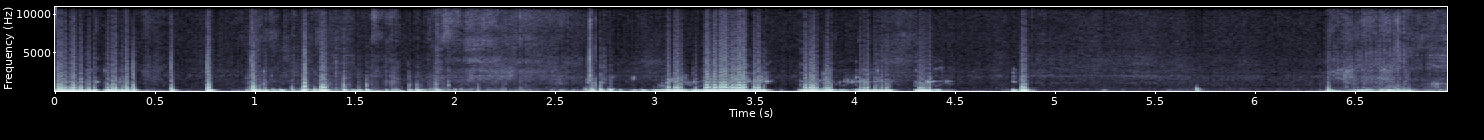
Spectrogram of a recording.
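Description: Loud gurgling, rumbling and bubbling bursts from the belly, with quieter pauses between them. These are ordinary bowel sounds.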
